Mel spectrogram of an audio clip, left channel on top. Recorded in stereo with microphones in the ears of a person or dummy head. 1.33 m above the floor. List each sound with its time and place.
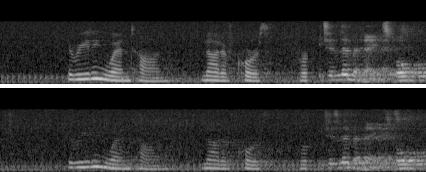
0.7 s a woman speaking: 65° left (ahead or behind), 0.6 m
3.2 s a man speaking: 80° left, 6.5 m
